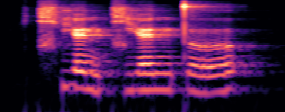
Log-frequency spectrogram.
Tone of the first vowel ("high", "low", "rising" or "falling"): falling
